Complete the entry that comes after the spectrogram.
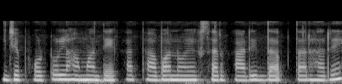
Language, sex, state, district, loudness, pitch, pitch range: Chhattisgarhi, female, Chhattisgarh, Rajnandgaon, -16 LUFS, 205 Hz, 205-215 Hz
